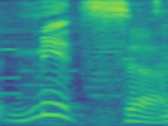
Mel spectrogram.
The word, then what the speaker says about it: Metz: Le nom de ce groupe est Metz. – Voilà. – M-E-T-Z. Ça ne se prononce pas comme Metz. J'ai bien compris qu'il fallait que je ne dise surtout pas le T.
